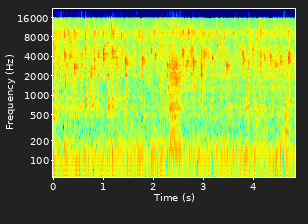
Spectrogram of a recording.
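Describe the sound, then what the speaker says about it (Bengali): Chopped onions with dried red chilli fry in a pan until lightly browned, a continuous close sizzling hiss with small crackles and bubbling, no voice over it. "পেঁয়াজটাকে আমি একটু হালকা করে বাদামি করে ভেজে নেব"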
